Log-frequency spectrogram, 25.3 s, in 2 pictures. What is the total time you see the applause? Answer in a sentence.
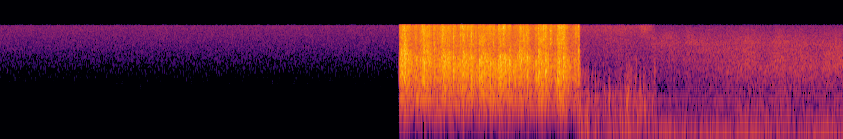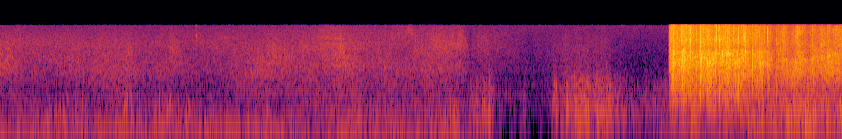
You can hear the applause for 5 seconds altogether.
